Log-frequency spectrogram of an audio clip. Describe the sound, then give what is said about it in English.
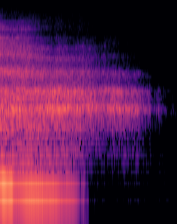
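A single loud, breathy exhale through the mouth after breathing in through the nose, beginning with a low voiced sigh and trailing off into airy breath that fades out after about two seconds, alone. “And then exhaling through your mouth and just really letting everything hang out.”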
